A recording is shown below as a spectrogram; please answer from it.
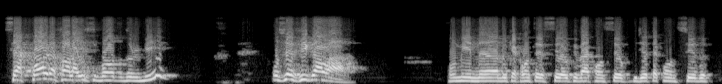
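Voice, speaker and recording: A fast-talking man with a voice on the high side and a Brazilian Portuguese accent preaches the Bible casually, pausing often. Lively and joking, he keeps asking his audience rhetorical questions. The audio quality is poor.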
